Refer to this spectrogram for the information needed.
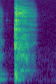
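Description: A single short, harsh cough from an adult, following a brief trailing sound.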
